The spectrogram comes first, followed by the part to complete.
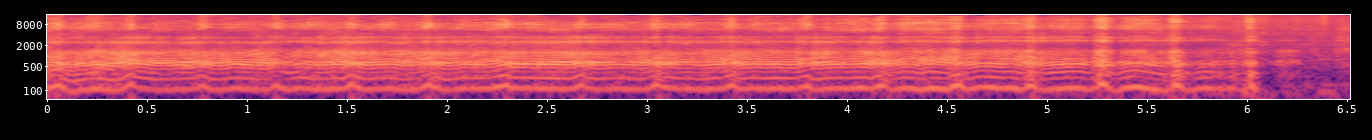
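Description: A man's voice holding one low 'ah' tone on a steady pitch while his body bounces, so the sound wavers about four times a second: the voiced sound of a qigong shaking exercise, made to feel the vibration of the sound in the body. It stops suddenly at the end.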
